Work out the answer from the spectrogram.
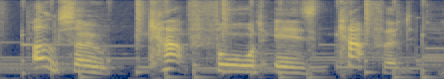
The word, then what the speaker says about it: Catford: Ford is instead pronounced FUD. Oh, so Cat Ford is Catford.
